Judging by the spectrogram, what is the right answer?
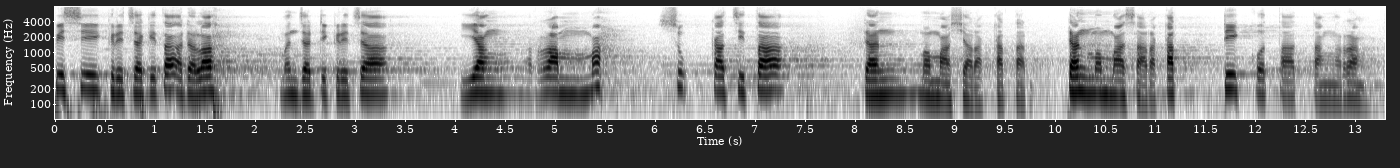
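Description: A man speaks at a very slow pace with a fairly high pitch. Long pauses come often. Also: ordinary pitch variation. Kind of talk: formal address. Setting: church with audience. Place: church.

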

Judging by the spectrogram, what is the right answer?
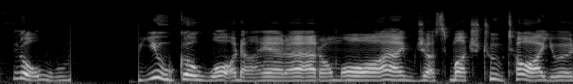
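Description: Over music in the background, a woman does a put-on character voice at medium pitch and a very slow pace. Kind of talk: character dialogue performance. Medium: fan dub. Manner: whiny, lazy, fearful.

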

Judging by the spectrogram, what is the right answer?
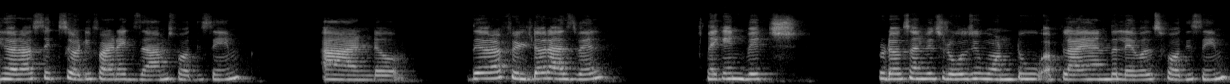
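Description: In an Indian accent, the speaker talks at a fairly slow pace with long, frequent pauses. The intonation stays monotone and flat. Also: woman, high pitch for a woman. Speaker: student tech ambassador. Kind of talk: screen-share tutorial. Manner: hesitant, frequent fillers. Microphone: webcam.

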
